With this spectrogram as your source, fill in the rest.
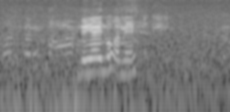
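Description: A young woman calls out nearby.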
